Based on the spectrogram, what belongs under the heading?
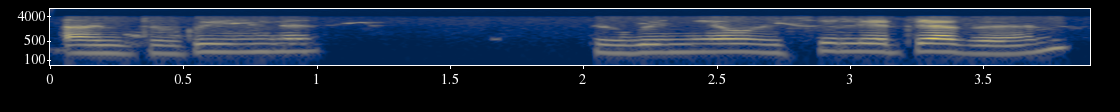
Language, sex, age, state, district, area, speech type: Bodo, female, 30-45, Assam, Chirang, rural, conversation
